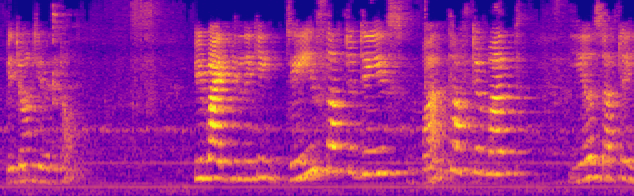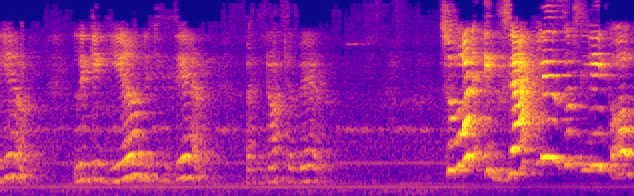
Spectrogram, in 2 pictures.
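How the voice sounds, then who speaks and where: A high-pitched Indian-accented woman, a motivational speaker and life coach, addresses a live audience in a large, very echoey conference hall. The mic picks her up from a distance with slight background noise, and she speaks emphatically, full of rhetorical questions.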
